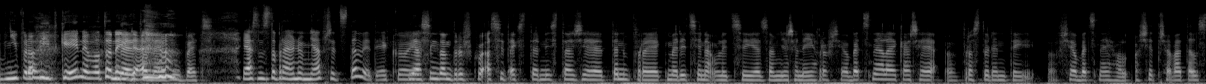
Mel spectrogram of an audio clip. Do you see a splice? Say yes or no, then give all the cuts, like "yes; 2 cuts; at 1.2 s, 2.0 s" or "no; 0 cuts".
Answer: yes; 2 cuts; at 5.1 s, 8.1 s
